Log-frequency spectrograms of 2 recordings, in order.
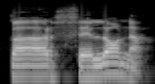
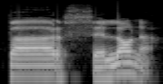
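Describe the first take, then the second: The two takes are said the same way.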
